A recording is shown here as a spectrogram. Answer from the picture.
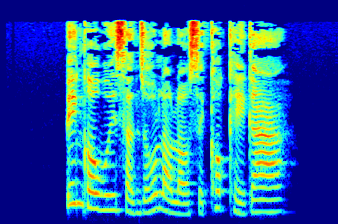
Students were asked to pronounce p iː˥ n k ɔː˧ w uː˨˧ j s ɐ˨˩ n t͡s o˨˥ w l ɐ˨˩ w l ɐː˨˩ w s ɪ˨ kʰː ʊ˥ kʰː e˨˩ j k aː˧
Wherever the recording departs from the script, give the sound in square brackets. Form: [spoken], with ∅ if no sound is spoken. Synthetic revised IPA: p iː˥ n k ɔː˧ w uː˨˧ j s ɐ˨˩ n t͡s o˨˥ w l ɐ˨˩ w l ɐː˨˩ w s ɪ˨ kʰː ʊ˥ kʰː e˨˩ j k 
